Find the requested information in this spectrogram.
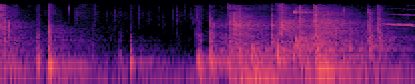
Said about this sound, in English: Ooh, I'll get the door.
